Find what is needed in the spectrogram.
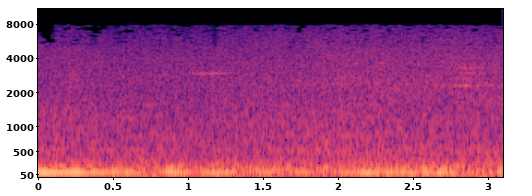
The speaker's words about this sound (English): Tractors are heading out.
